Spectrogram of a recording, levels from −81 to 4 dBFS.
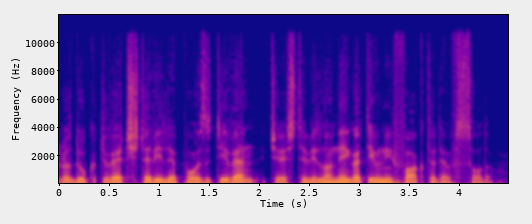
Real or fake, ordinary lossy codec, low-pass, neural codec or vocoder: fake; none; 10.8 kHz; codec, 16 kHz in and 24 kHz out, 0.6 kbps, FocalCodec, streaming, 2048 codes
